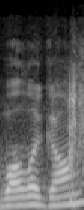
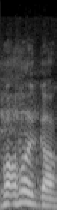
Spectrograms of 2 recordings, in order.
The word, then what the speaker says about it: Wollongong: Wollongong. Even I know they don't say it like that. Wollongong, that's it. Innit? Wollongong. There you go. Wool, like a woolen jumper, Wollongong.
